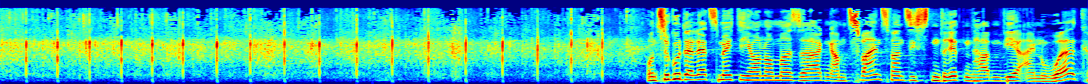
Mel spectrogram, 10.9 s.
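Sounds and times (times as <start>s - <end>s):
audience applause: 0.0s - 7.0s
speech: 6.5s - 10.8s.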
